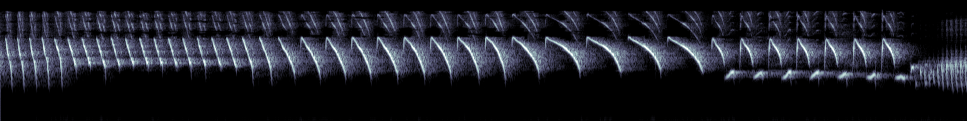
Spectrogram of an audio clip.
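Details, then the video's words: Canary song played to trigger other canaries to sing: a very quick run of repeated swept whistles that gradually slows and lengthens, then a short burst of low fast chips and a buzzy ending. "Kenari Anda Bisa Gacor Seketika Dengar Pancingan Kenari Nembak Joss Ini"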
